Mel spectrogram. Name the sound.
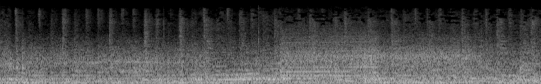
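car driving by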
